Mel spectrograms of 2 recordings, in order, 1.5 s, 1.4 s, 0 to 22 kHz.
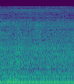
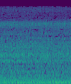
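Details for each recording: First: Honda CR-V 2nd generation, after replacing a faulty ignition coil/spark plug part that caused stumbling misfire: even, steady idle with smooth low hum, no stumble or misfire; engine now running cleanly. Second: 2nd-gen Honda CR-V idling with a steady beat and a faint uneven stumble; pulling coils one by one showed cylinder 1 dead while 2–4 were good, so a failed ignition coil was suspected of causing the misfire and a new one was obtained.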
